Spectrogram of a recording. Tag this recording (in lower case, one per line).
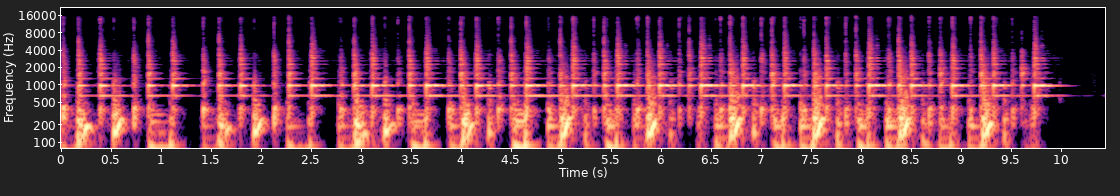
playing tabla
